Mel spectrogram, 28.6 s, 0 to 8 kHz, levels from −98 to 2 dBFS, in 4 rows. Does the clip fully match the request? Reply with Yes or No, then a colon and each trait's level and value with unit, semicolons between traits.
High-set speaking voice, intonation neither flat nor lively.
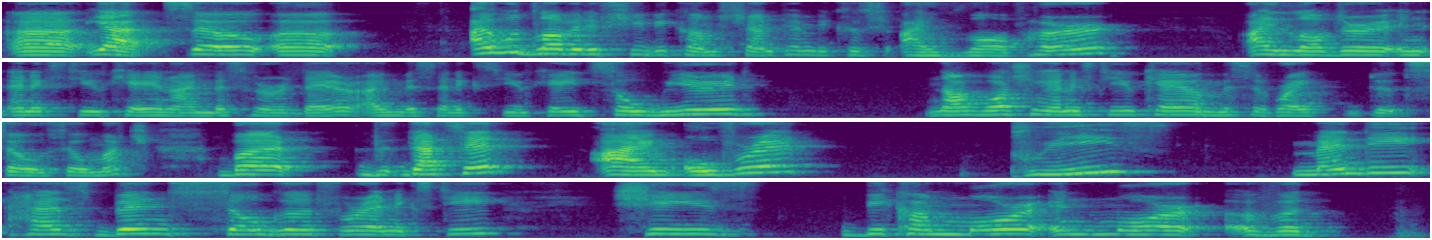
Yes: high, 205 Hz; average, 4.3 semitones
